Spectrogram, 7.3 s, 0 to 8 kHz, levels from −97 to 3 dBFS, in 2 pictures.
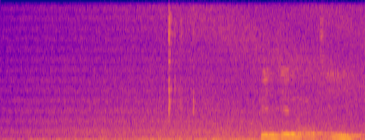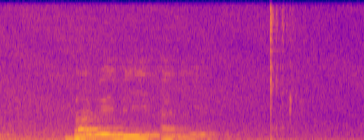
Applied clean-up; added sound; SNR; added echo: none; Ocean; 9 dB; reverberation time 0.8 s.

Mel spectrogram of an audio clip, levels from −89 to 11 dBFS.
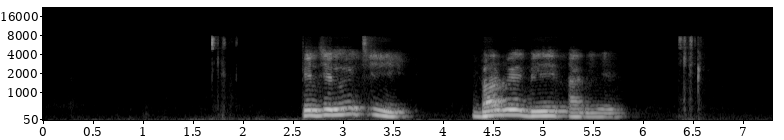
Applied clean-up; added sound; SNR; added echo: neural mask model DeepFilterNet 3.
